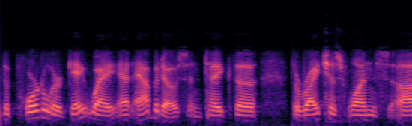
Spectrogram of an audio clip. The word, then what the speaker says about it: Abydos: Abydos? Yeah. It was the gate of Osiris. It was, at Judgment Day, the Egyptians believed that Osiris would come back through the portal or gateway at Abydos and take the righteous ones into the dimension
